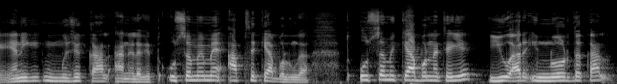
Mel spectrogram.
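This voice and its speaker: A man walks a class through multiple-choice exam questions one by one. His voice sits somewhat high for a man. He reads each English question out slowly and carefully before explaining it patiently in plain Hindi. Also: darkish tone. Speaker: teacher. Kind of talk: exam question walkthrough lesson.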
